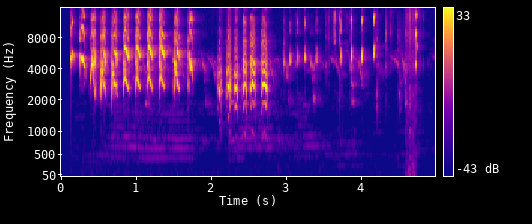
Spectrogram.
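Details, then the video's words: Long-tailed shrike song used as a lure to attract wild birds: rapid bursts of harsh, buzzy chirps about five per second, a second shorter burst, then softer scattered notes and a sharp click over faint steady background whistles. "PIKAT CENDET PENTET SUARA PANCINGAN"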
